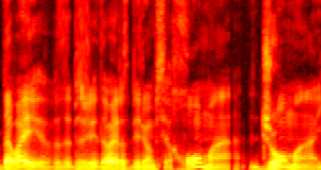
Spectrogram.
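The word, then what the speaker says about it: Joma: В Испании преимущественно все говорят Хома.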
